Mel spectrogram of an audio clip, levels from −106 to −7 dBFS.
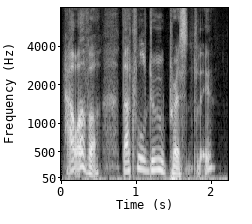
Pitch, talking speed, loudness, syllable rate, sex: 155 Hz, 110 wpm, -19 LUFS, 4.7 syllables/s, male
